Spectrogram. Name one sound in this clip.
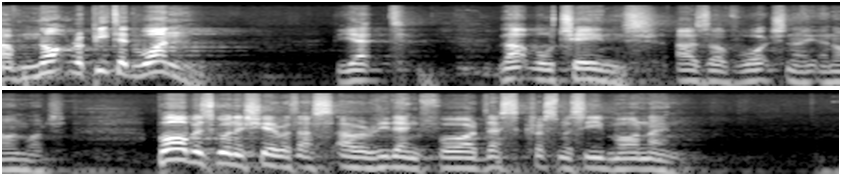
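An older man speaks with animation into a microphone in a large echoing hall.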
